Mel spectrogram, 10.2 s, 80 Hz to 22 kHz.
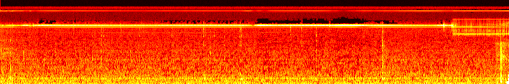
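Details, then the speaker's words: Homemade push-pull driver with a six-layer coil on an ungapped nickel-zinc ferrite pot core: a thin, steady very high-pitched whistle with slight crackling from the pot core; squeal absent with the RFP460 transistor, cause unclear. "Вот немножко горшок потрескивать и начинает как-то свистит."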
